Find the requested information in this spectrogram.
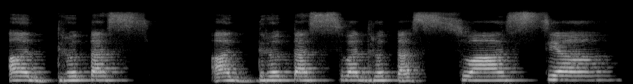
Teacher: Both visarga sound will be sa.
